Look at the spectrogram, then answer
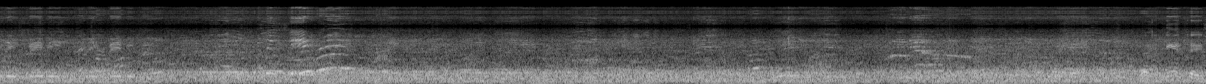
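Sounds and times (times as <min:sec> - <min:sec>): distant voices: 0:00.0 - 0:12.0
murmur of many people talking: 0:00.0 - 0:12.0.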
